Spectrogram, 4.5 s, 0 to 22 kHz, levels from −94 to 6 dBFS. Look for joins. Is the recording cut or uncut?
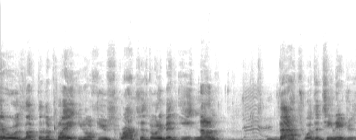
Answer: uncut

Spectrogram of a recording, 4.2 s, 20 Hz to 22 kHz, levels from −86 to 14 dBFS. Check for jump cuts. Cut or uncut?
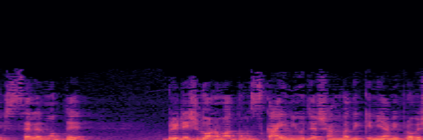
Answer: uncut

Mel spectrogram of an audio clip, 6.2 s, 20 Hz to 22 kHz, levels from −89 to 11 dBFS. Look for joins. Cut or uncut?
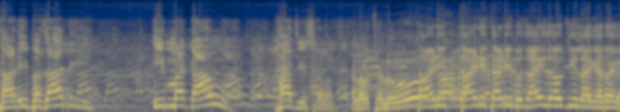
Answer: cut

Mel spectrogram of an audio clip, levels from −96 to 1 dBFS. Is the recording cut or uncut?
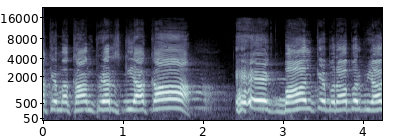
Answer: uncut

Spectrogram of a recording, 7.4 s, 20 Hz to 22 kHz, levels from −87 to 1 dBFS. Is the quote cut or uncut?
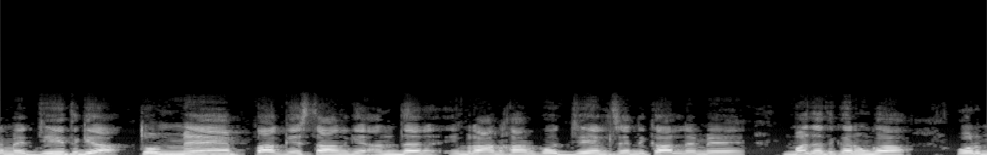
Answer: cut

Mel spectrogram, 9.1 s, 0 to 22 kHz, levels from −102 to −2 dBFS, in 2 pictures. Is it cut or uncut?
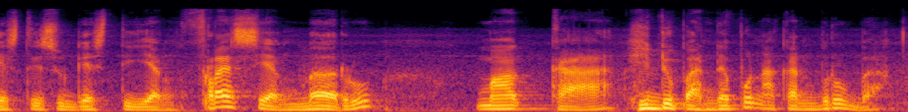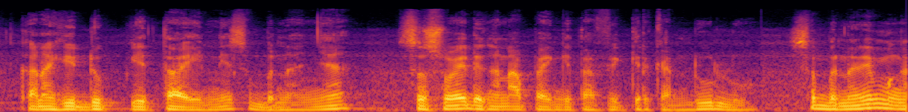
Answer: uncut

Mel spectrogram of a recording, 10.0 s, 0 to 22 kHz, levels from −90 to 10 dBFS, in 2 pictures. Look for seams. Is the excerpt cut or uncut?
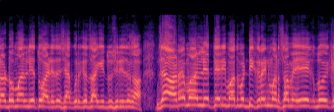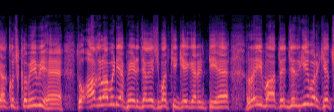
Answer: uncut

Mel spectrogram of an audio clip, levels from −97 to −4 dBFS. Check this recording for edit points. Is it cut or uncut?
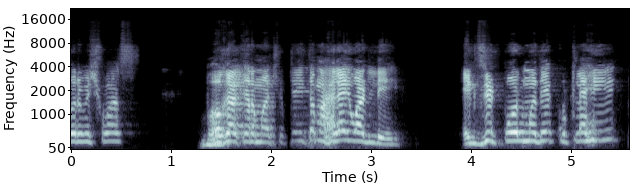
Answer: cut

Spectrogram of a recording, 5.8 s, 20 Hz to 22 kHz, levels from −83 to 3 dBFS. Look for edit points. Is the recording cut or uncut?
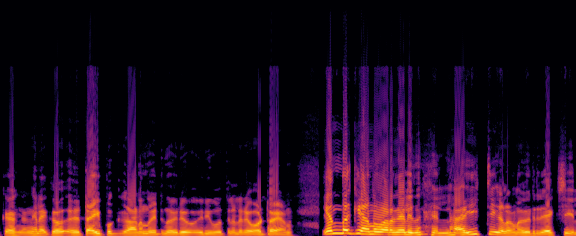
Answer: cut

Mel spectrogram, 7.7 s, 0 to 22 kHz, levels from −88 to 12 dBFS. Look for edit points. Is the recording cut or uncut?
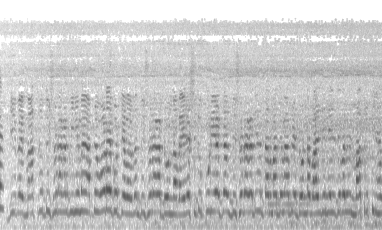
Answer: uncut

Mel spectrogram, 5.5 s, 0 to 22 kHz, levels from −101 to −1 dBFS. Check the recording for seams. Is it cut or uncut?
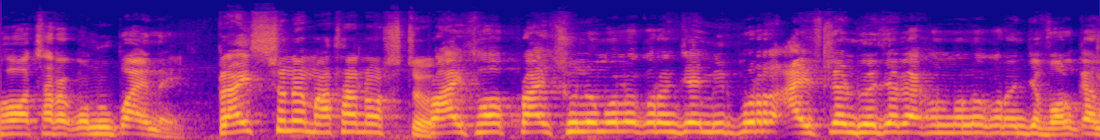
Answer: uncut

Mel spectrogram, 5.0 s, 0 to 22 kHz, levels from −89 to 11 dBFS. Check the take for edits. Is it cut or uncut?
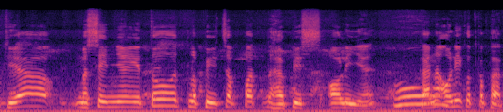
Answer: uncut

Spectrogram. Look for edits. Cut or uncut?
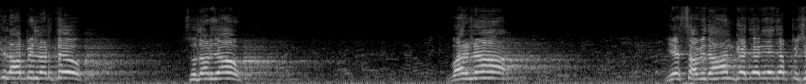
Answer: uncut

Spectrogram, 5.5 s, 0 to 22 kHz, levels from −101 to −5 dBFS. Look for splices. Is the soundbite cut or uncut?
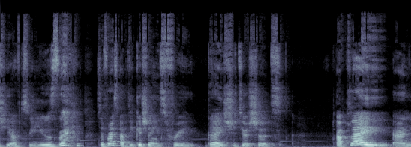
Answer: cut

